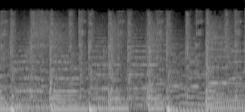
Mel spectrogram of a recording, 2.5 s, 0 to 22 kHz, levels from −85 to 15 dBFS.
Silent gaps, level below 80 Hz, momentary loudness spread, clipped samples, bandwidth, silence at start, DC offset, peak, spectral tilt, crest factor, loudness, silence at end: none; -30 dBFS; 1 LU; under 0.1%; 15.5 kHz; 0 s; under 0.1%; -8 dBFS; -3.5 dB/octave; 14 dB; -22 LUFS; 0 s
